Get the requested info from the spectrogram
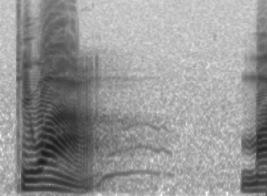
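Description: Only speech: a man speaking Thai into a microphone, a short drawn-out phrase, a pause of about a second, then speech again near the end.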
